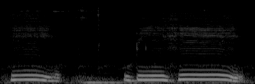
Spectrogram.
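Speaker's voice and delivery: "he, be he" with drawn-out ee sounds; long vowels. Shown as a demonstration. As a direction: hold each vowel long in "he, be he". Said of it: "read in a little long accent".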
